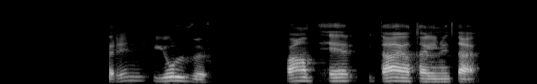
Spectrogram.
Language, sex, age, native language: Icelandic, male, 30-39, Icelandic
